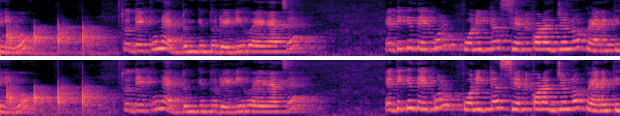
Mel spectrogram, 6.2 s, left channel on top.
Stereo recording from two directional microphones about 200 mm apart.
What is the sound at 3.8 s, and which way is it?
A woman's voice, 40° right (ahead or behind).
